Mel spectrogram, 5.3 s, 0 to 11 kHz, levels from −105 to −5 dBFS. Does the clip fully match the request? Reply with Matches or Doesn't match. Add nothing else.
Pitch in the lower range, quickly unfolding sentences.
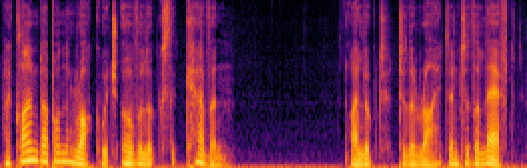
Matches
